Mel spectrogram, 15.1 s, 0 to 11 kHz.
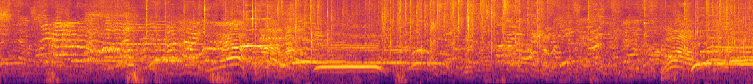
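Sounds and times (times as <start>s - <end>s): children shouting and cheering: 0.6s - 12.2s, 13.7s - 15.0s.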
